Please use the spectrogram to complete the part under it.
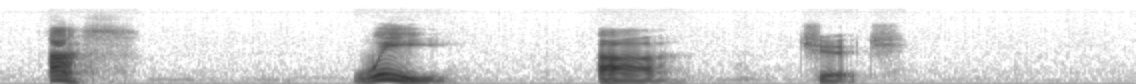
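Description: A middle-aged man speaks with animation in short bursts, heard close through a microphone.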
